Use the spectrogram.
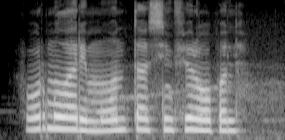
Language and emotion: Russian, neutral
